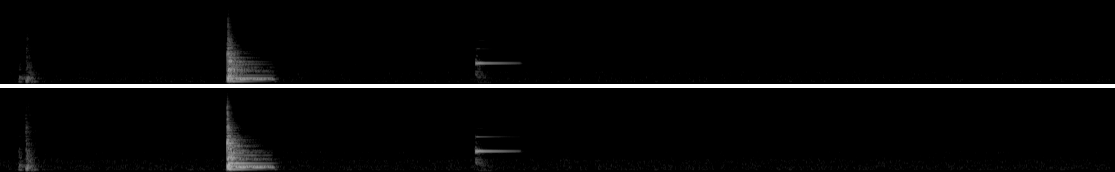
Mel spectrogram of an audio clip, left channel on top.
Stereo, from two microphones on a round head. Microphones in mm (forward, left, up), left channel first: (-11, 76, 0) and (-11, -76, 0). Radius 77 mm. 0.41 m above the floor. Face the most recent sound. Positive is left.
turn(degrees=-35)  # may be behind; listen again after turning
